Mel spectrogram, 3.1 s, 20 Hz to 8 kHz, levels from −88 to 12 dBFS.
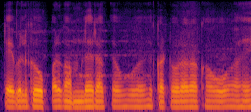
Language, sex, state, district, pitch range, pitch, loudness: Hindi, male, Madhya Pradesh, Dhar, 115-120 Hz, 115 Hz, -17 LUFS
